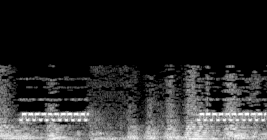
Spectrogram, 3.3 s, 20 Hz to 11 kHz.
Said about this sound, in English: It's 3 p.m. The phone is ringing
